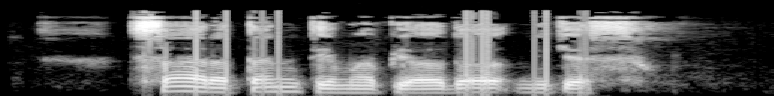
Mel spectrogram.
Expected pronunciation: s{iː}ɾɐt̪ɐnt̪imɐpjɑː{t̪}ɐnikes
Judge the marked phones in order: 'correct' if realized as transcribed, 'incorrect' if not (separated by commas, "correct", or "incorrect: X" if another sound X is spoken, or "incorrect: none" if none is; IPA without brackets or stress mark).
incorrect: aː, incorrect: d̪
